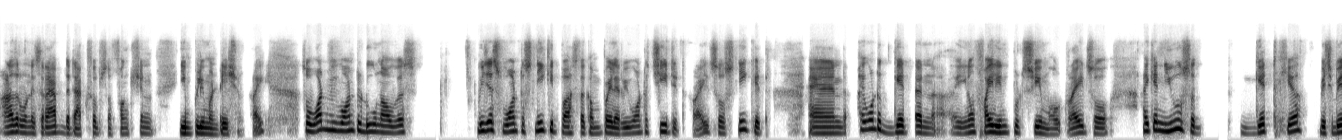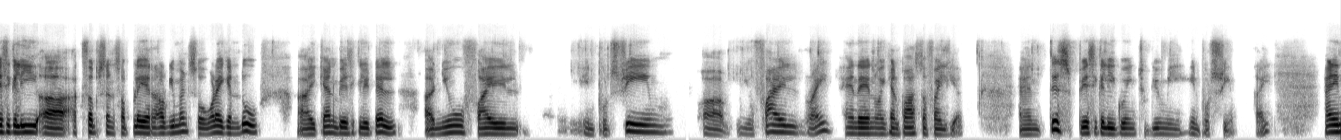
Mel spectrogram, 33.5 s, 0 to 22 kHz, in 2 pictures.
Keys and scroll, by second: 24.6 Return, 26.9 Return, 30.0 alt+Return.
